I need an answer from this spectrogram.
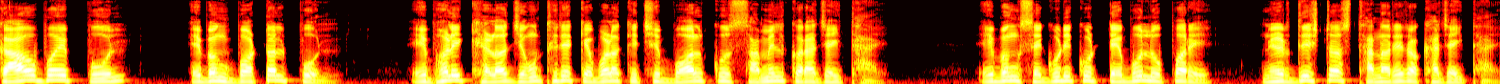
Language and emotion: Odia, neutral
